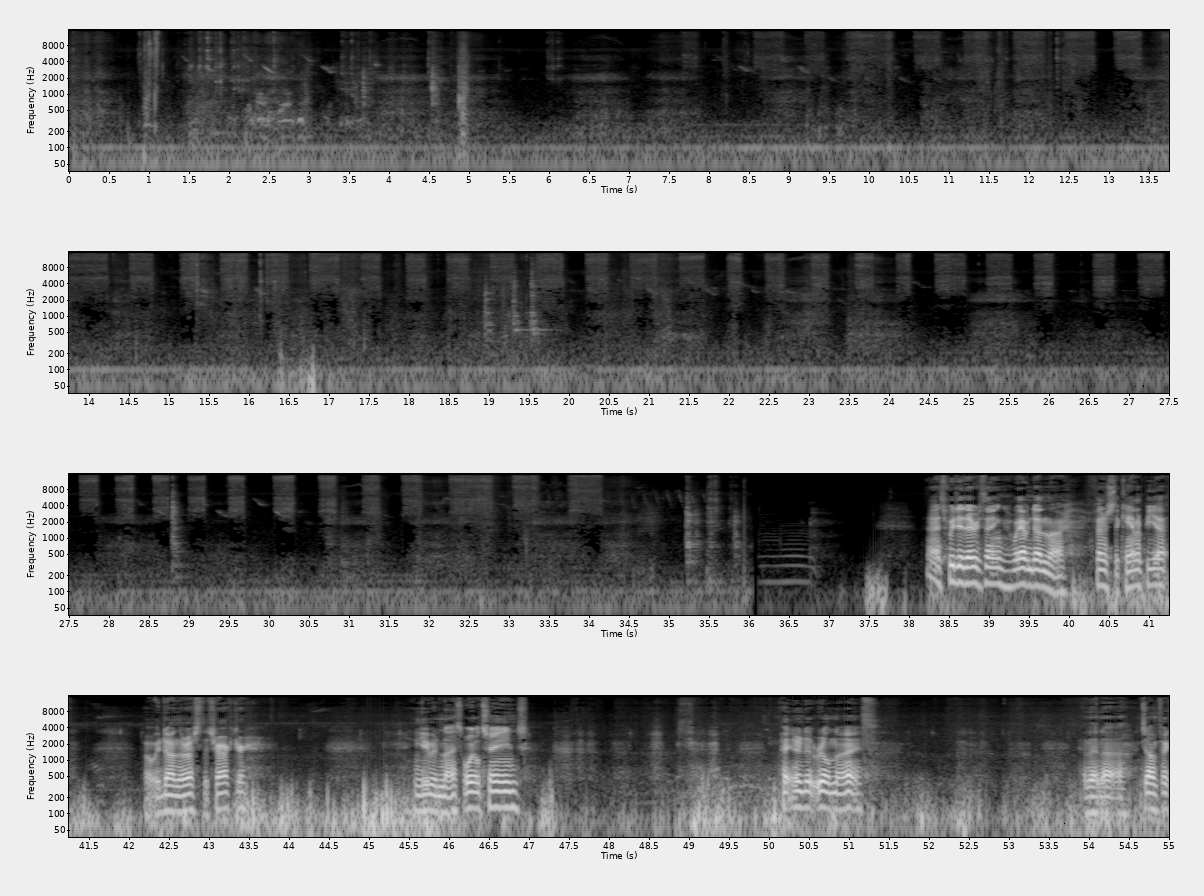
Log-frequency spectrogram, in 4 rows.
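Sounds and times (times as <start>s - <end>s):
spray paint cans hissing: 7.3s - 34.6s.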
